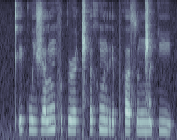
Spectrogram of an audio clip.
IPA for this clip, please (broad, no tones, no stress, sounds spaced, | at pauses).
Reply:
kʼ ɪ k w i ʒ ʌ l ũ f ə k ɹ ə˞ ǁʰ ə x ũ r ɪ pʰ ʌ s u ŋ͡ǁ ə̃ k i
